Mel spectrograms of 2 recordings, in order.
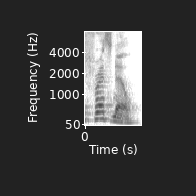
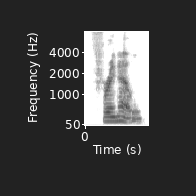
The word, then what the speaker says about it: Fresnel: But I got a how to say it phonetically guide here, which is Fresnel. And it does say Fresnel is how you say Fresnel.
